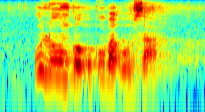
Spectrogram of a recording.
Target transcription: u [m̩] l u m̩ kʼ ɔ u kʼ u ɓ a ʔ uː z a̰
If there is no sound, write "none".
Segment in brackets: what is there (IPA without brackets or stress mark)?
none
